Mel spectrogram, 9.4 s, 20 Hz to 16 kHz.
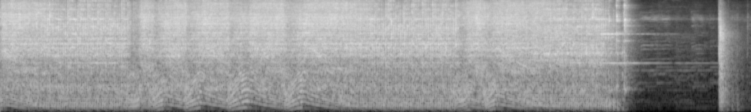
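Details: Husqvarna 562XP chainsaw, which came in not running with low compression and a marked piston, after repair: crisp revving up and down about three times a second, clean and responsive, returns to idle; no air leak.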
